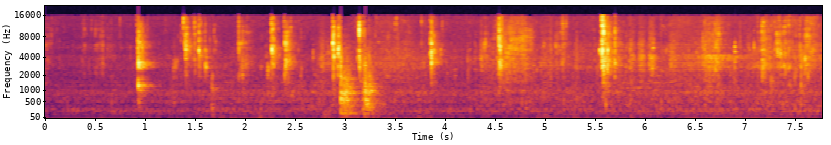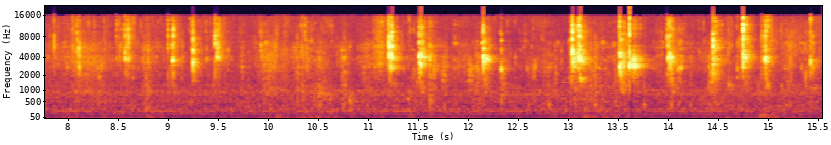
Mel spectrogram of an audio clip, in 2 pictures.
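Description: Close-up eating sounds of several people chewing rice and pickles eaten by hand: many short, irregular wet clicks and smacks, with one louder sound about three seconds in.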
